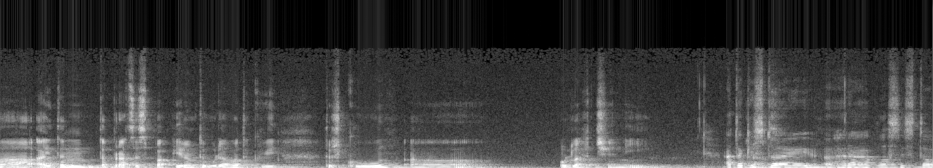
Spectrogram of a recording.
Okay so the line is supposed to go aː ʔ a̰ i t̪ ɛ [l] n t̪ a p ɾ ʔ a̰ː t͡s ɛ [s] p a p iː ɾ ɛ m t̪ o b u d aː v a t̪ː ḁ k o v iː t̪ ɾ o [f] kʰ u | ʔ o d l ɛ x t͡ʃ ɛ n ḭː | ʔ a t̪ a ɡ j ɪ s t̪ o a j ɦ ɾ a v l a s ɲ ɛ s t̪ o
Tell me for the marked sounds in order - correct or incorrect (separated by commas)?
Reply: incorrect, correct, incorrect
